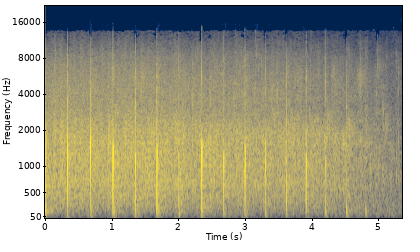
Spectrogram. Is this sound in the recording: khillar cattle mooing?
no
